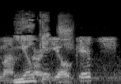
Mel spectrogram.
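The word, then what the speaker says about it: Jokić: Jokic? – Yeah, you got it.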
